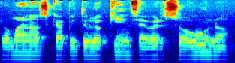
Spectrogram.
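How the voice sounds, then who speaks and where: A woman preaching a sermon in a church. She stresses points with rhetorical questions and reads scripture aloud slowly. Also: low-pitched, flat delivery, dark tone. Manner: emphatic, asks rhetorical questions and answers them.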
